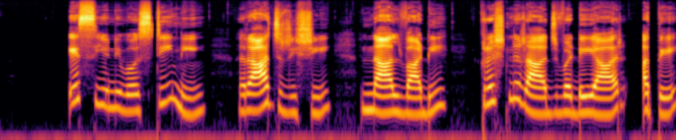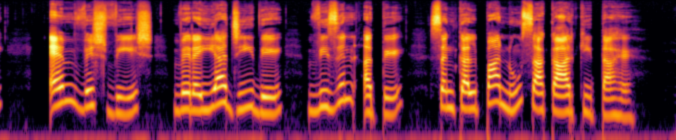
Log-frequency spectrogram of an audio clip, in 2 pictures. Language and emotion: Punjabi, neutral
